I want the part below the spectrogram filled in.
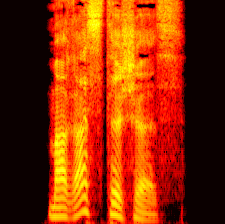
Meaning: strong/mixed nominative/accusative neuter singular of marastisch
- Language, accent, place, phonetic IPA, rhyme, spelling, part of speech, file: German, Germany, Berlin, [maˈʁastɪʃəs], -astɪʃəs, marastisches, adjective, De-marastisches.ogg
